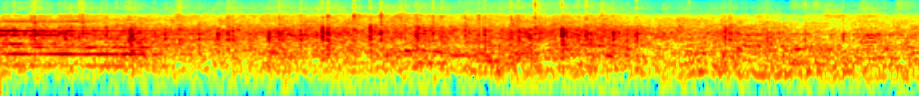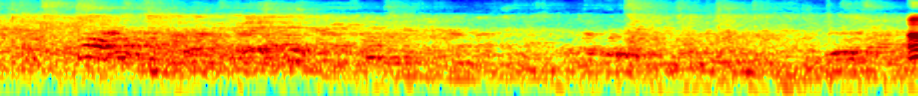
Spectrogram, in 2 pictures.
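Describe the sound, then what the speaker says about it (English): An audience at a middle school program ceremony claps for a student, a scattered round that starts strong and thins out, with chatter and voices mixed in. "Can y'all give a hand clap for Amir Walker?"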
